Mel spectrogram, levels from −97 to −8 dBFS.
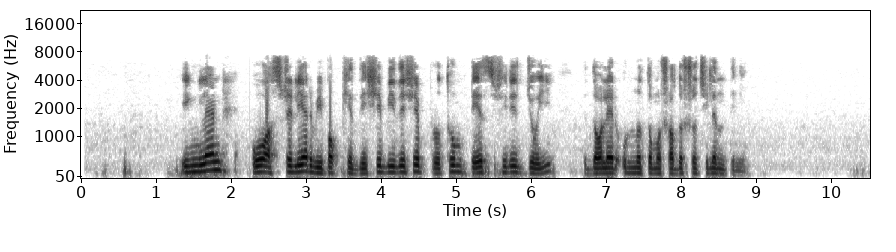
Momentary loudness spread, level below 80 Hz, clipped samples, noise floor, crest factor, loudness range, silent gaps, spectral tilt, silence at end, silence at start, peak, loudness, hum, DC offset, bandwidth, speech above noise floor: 10 LU; -54 dBFS; under 0.1%; -69 dBFS; 18 dB; 4 LU; none; -6.5 dB/octave; 1.65 s; 1.3 s; 0 dBFS; -17 LUFS; none; under 0.1%; 7.4 kHz; 53 dB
